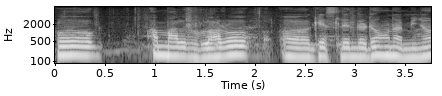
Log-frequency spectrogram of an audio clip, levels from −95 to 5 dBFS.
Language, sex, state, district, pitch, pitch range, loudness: Rengma, male, Nagaland, Kohima, 155 Hz, 145-165 Hz, -12 LUFS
